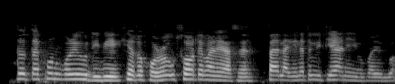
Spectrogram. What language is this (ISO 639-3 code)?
asm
